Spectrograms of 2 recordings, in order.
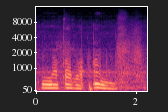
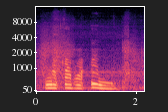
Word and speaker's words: nakaraan: third syllable fourth syllable the accent is in the fourth syllable so you say it or pronounce this oras nakaraan nakaraan nakaraan that is example halimbawa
